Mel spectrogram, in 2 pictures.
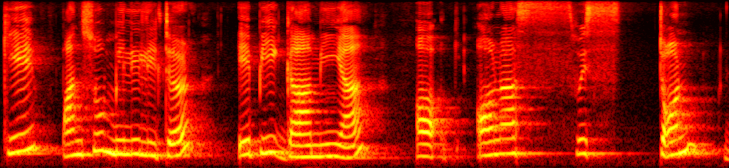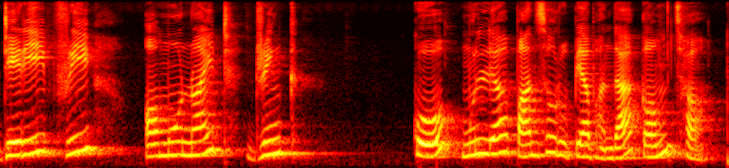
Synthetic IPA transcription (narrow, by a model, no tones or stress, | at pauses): kepãnsomililiʈʌr | epiɡamija | ʌnaswis | ʈʌnɖeɾipʰri | ʌmonajʈɖriŋk | omuljʌpãnsoɾupjabʱʌnd̪akʌmt͡sʰʌ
